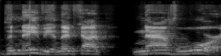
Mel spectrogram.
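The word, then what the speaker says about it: NAVWAR: Navy and they've got nav War it's not Nave War uh it's not uh Nave sea or something understanding how to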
